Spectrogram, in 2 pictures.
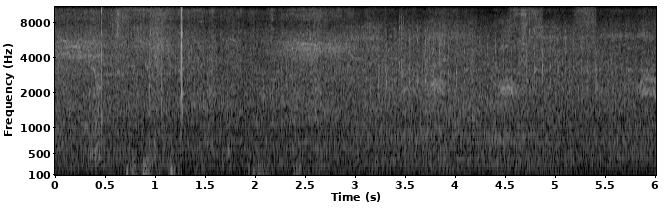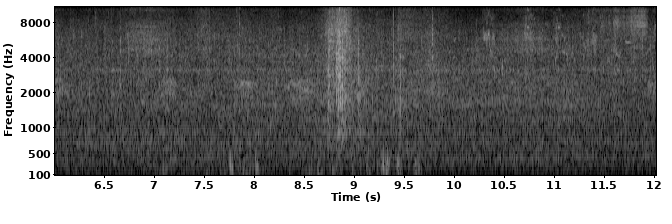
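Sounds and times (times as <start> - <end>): wind noise on microphone: 0.6 - 2.7, 7.0 - 9.8.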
